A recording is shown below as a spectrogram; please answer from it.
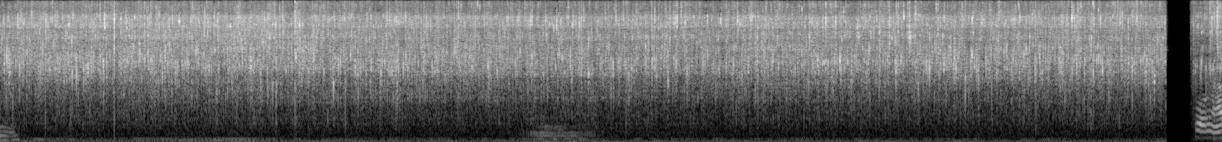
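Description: Tilapia frying in oil in a pan, a loud, dense, continuous sizzle like steady rain that runs unbroken until a brief cut near the end.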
